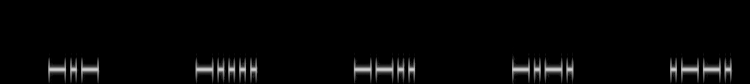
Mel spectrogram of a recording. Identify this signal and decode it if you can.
Morse code, heard as a keyed tone, about 22 wpm, spaced as for 8 wpm, 700 Hz. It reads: K6ZCP
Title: USA Call Signs - 6 Characters - 6x Character Spacing - 22wpm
